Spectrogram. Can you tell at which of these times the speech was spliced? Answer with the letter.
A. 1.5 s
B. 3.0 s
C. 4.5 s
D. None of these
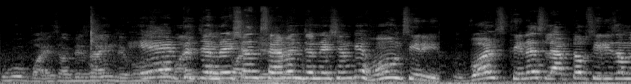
C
